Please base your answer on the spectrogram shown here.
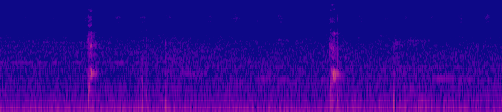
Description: So I got the hiccups again... yay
